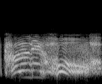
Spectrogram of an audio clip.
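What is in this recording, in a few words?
Korean enemy detected mood med, speech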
